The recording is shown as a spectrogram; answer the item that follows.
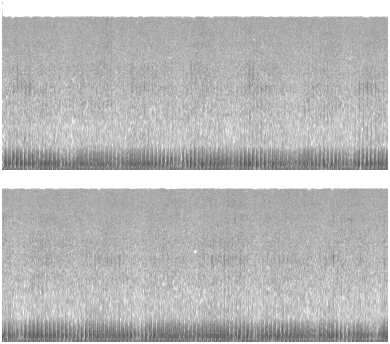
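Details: Low rattling purr from a cat, steady and rhythmic, the rumble gently pulsing in breath-like waves across the whole stretch.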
